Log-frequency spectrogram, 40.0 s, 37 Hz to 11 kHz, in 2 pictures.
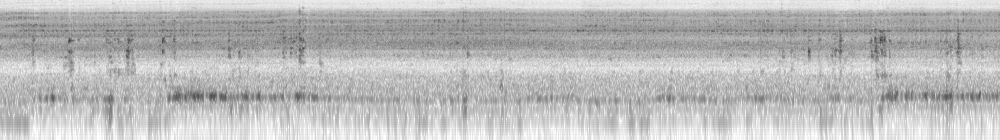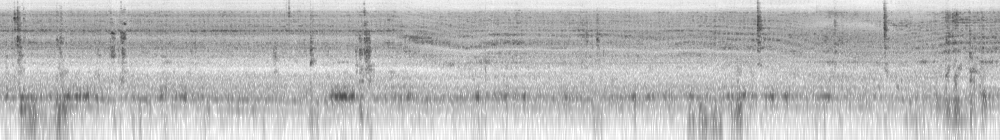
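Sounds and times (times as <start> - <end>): backhoe engine running: 0.0 - 40.0.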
